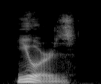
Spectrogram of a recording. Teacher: If you listen carefully, you can hear a bit of the sound of the letter S at the end of a word like yours. So the sound of Z is not as strong or as long as in a word like zero. Instead, it's more like a Z with a little S at the end.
